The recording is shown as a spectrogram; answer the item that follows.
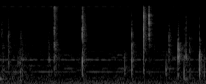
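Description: Plastic snack bag crinkling as it is handled: several separate sharp crackles over a faint steady hum.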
